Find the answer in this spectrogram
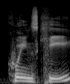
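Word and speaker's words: Queen's Quay: And a lot of people don't know how to pronounce Queen's Key, because it's spelled Queen's Quay.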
